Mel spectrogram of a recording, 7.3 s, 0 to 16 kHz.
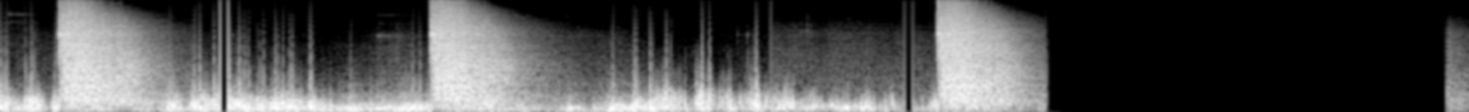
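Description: Three loud, sharp blasts from a BinTac T50 .50 caliber semi-automatic tactical airgun fired at a target, each a crack followed by rattling, ringing clatter, then silence.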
